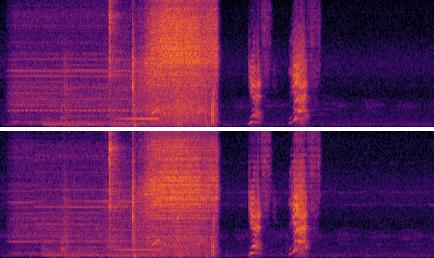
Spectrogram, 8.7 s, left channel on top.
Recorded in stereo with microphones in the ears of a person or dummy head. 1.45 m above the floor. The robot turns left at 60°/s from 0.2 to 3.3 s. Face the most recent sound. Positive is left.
turn(degrees=-10)  # may be behind; listen again after turning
